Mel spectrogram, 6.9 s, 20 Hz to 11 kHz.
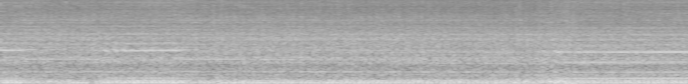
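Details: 2003 Subaru WRX accelerating above 50 mph: a thin steady whine over heavy road and engine rumble that occurs only under acceleration. The owner suspects a bad pulley or wheel bearing; unconfirmed.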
